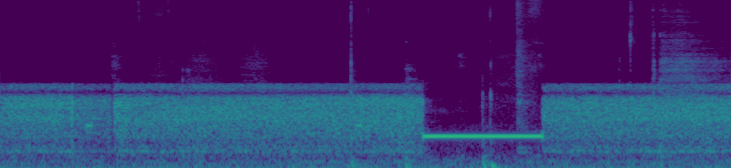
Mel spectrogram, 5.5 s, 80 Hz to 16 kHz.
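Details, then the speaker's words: HF receiver on an empty spot of the amateur band, moving up in frequency: constant rough hiss and growling buzz around S9, weakening to about S7 higher up; power line interference. "Yeah, there's no conversation happening there, and we still have the S9 background noise. Continuing to move up in frequency. It starts to get a little bit weaker as you move up in frequency."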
